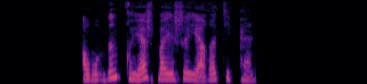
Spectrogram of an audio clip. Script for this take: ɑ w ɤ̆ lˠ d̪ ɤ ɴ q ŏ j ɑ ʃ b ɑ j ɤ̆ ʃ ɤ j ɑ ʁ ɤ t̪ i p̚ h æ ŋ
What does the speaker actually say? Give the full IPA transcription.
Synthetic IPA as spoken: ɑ w ɤ̆ lˠ d̪ ɤ ɴ q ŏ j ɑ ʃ b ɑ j ɤ̆ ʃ ɤ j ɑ ʁ ɤ t̪ i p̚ h æ n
